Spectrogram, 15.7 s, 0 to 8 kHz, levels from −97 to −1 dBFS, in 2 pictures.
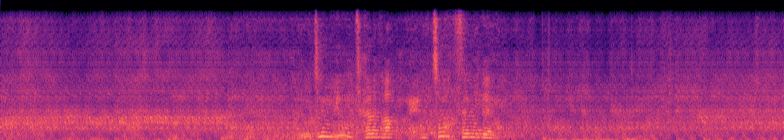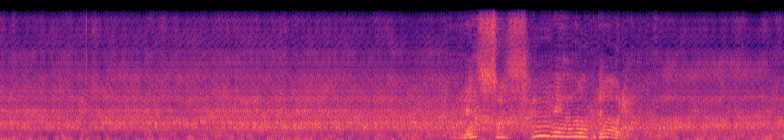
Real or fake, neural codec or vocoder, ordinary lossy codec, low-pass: fake; codec, 24 kHz, 0.9 kbps, WavTokenizer, small release; none; 7.2 kHz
